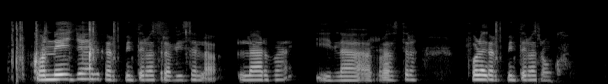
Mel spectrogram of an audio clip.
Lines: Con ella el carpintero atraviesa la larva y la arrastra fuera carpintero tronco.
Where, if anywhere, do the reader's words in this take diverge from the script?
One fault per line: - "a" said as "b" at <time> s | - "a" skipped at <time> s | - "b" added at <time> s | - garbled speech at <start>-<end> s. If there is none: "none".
none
